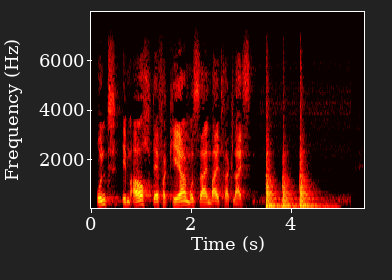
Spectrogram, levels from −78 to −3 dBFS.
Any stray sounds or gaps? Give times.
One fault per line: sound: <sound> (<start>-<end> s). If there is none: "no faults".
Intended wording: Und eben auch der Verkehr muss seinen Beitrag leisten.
sound: thud (3.5-5.0 s)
